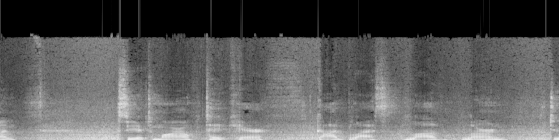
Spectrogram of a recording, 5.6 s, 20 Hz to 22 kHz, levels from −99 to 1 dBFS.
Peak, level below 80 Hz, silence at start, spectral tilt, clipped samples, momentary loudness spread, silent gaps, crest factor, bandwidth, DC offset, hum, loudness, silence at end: 0 dBFS; -18 dBFS; 0 s; -5 dB/octave; under 0.1%; 7 LU; none; 12 dB; 17 kHz; under 0.1%; none; -13 LUFS; 0 s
